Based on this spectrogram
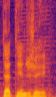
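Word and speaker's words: Taittinger: And being French, I would pronounce the word Tétinger.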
